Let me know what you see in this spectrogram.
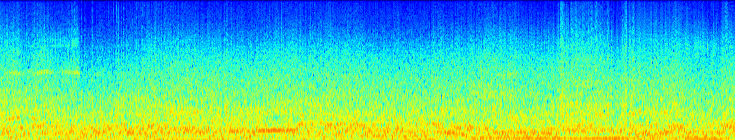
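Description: Two-stroke Yamaha RX motorcycle engine running on the move, its revs rising and falling, with the engines of other motorcycles riding alongside.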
